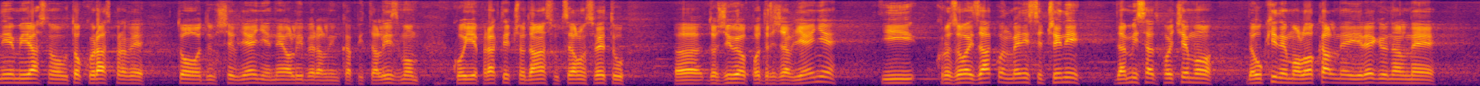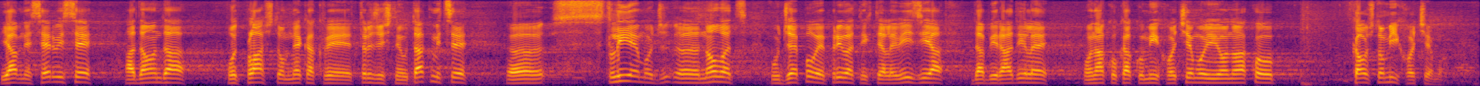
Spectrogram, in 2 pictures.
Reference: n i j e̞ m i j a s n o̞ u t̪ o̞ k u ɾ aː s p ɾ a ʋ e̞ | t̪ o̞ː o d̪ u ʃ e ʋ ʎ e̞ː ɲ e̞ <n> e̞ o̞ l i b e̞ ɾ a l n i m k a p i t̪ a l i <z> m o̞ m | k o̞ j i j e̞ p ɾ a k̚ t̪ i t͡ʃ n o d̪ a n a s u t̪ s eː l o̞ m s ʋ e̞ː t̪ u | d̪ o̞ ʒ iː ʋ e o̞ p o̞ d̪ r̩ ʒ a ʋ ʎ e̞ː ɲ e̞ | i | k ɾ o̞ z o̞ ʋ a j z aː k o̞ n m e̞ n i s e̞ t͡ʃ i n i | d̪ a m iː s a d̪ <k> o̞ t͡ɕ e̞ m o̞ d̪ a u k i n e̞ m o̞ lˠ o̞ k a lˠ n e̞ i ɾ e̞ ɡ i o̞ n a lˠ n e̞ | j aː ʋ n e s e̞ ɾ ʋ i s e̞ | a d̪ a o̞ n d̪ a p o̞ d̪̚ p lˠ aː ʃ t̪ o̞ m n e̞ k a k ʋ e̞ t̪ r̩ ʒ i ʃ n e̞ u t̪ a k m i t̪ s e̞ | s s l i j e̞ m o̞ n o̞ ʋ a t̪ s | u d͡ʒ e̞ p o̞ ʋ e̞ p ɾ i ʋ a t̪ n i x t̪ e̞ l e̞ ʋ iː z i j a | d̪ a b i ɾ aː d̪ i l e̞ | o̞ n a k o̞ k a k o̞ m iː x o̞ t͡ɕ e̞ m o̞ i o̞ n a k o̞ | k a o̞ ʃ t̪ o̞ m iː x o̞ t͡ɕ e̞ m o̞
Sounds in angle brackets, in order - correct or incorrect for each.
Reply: correct, correct, incorrect

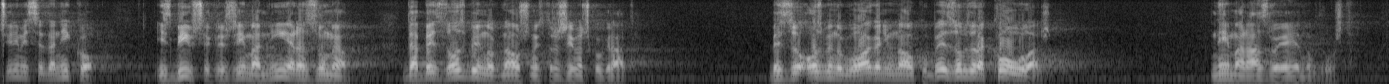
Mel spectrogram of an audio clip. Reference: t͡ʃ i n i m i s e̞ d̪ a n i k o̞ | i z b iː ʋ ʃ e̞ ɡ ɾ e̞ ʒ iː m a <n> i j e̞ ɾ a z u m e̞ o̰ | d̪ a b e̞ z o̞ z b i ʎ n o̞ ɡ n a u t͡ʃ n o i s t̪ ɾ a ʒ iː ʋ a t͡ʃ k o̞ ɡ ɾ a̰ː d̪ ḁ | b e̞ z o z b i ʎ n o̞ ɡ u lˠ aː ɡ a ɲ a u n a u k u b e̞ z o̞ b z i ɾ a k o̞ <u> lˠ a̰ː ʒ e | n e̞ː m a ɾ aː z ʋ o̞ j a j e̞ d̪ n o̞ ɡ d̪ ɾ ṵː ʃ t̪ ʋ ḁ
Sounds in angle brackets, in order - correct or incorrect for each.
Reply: correct, correct

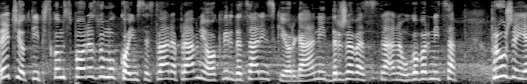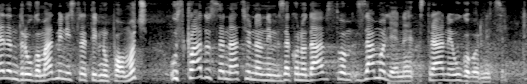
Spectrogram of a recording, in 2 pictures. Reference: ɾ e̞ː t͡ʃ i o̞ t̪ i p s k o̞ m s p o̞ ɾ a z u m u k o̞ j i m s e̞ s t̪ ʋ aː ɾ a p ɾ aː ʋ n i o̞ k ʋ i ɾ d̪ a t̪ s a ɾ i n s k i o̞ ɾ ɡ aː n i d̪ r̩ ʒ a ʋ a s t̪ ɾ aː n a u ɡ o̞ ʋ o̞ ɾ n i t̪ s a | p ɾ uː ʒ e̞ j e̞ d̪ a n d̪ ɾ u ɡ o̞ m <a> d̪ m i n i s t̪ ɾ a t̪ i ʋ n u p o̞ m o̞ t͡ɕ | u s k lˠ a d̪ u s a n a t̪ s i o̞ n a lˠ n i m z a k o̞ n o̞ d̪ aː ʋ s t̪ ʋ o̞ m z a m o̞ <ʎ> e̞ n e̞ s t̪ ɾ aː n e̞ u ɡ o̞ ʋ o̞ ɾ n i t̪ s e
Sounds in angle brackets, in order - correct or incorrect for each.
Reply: correct, correct

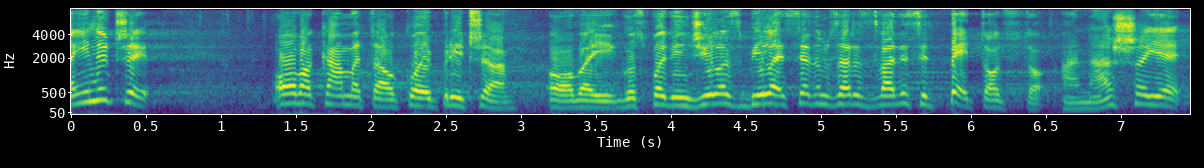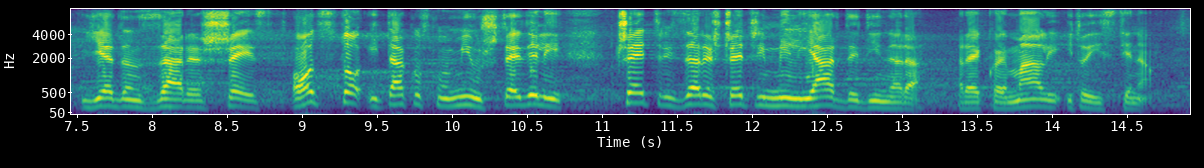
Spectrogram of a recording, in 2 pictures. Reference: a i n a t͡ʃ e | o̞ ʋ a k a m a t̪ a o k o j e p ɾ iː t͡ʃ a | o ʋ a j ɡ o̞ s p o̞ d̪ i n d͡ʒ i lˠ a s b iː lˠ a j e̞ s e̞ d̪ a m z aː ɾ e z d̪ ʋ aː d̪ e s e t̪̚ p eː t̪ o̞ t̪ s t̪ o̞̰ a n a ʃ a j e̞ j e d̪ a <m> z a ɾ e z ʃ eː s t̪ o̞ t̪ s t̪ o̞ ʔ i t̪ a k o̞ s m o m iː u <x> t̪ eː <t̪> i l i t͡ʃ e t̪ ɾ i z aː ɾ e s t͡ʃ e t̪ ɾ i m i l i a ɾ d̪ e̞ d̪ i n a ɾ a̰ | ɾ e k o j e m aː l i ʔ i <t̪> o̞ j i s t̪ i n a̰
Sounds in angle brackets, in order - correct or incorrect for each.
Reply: incorrect, incorrect, incorrect, correct

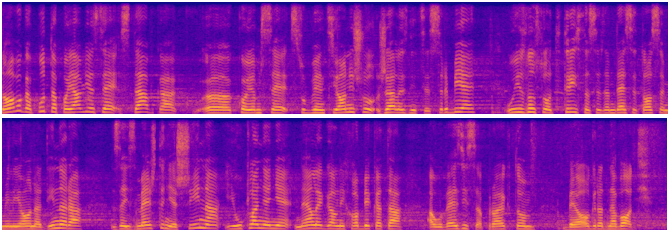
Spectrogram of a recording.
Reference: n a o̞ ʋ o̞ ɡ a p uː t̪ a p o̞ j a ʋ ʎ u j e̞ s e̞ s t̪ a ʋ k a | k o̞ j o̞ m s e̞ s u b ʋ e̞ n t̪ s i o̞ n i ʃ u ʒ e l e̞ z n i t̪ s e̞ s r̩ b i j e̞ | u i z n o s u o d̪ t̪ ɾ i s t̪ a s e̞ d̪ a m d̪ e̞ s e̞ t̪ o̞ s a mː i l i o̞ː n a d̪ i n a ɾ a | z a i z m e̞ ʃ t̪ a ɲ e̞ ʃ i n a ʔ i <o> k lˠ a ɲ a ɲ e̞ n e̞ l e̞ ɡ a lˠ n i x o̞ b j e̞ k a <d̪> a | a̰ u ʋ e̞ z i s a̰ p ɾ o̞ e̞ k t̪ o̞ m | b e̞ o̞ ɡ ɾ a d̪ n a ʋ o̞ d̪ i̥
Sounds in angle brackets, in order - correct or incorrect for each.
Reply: incorrect, incorrect

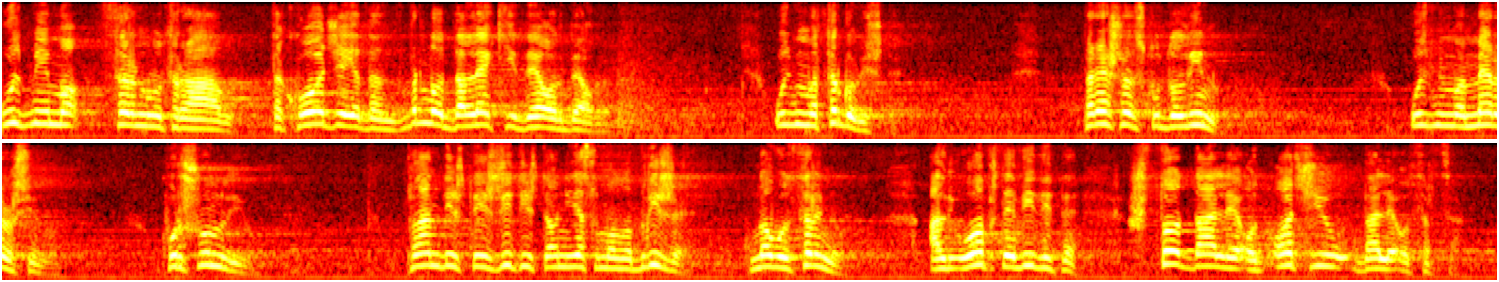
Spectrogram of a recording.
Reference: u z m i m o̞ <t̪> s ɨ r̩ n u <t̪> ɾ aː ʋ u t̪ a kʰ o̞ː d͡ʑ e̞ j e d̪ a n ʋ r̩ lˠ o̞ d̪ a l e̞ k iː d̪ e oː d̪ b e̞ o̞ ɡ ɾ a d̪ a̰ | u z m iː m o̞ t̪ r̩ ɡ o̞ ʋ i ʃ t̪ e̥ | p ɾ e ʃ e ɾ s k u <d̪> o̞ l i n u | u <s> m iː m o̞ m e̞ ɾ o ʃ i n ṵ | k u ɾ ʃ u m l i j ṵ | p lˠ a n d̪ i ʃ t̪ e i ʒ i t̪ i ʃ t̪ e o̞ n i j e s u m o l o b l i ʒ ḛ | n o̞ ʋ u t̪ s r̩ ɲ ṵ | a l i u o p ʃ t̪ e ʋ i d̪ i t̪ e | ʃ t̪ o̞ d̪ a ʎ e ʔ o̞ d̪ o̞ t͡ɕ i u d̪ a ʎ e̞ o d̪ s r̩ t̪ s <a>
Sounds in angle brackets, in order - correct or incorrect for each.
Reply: correct, correct, correct, incorrect, correct

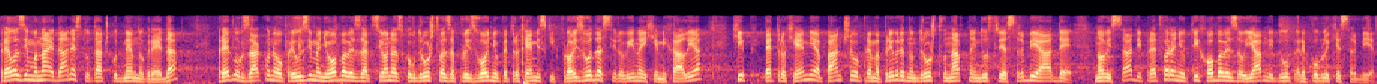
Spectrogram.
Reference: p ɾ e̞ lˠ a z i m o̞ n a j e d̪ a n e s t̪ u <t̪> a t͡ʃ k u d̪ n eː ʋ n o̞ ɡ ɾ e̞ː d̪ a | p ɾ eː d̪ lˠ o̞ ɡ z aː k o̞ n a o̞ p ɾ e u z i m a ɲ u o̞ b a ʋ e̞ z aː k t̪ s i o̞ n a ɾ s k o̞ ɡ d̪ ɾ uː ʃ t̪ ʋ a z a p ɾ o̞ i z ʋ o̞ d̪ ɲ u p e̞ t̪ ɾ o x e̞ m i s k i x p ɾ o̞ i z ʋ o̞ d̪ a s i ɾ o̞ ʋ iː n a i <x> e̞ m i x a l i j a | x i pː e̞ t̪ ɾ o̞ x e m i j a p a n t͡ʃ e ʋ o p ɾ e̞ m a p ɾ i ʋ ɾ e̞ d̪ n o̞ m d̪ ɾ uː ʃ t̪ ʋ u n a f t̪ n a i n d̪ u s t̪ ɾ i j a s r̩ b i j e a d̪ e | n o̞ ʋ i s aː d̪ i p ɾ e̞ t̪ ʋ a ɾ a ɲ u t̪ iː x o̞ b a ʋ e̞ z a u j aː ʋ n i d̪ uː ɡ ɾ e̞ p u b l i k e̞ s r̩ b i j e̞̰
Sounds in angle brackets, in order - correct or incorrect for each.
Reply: correct, correct

